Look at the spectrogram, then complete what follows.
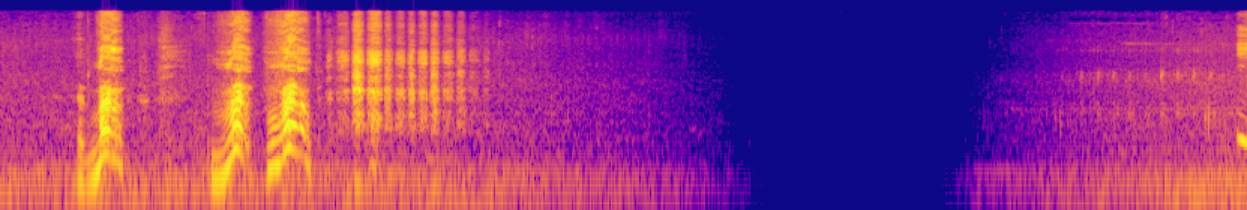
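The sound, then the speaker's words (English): A dog barks three times in quick succession, loud, followed by a few seconds of breathy panting that fades into silence before faint background noise returns. “Hello, dog!”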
